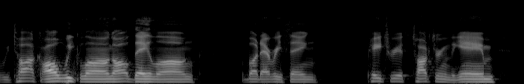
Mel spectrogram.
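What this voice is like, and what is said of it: Sick, damaged voice. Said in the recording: “sorry for my voice today. It was a fucking disaster. I think I may have gotten my wife's double pneumonia.”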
